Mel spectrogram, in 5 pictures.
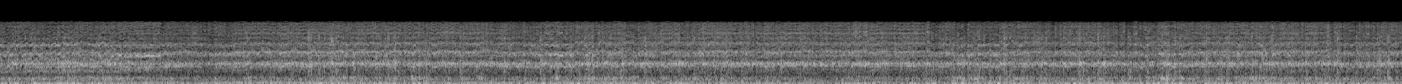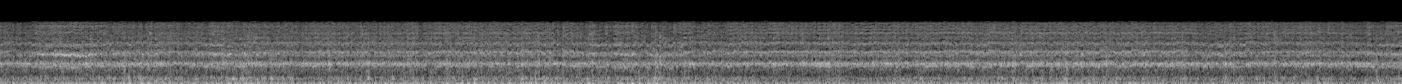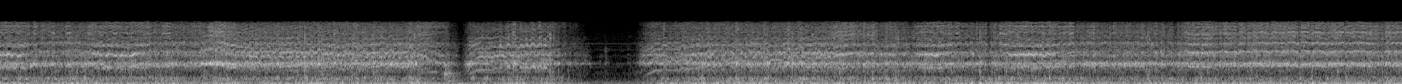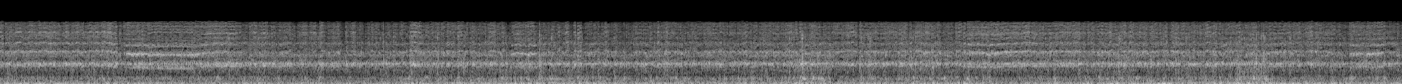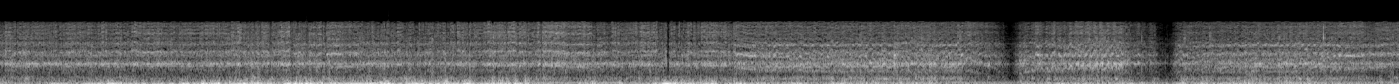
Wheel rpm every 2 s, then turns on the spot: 170, 220, 230, 230, 230, 230, 230, 220, 230, 230, 230, 230, 230, 230, 220, 220, 130, 100, 200, 220, 230, 230, 230, 230, 230, 230, 230, 230, 230, 230, 240, 230, 190, 130, 150.
none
